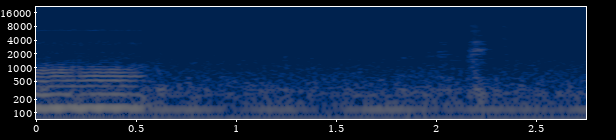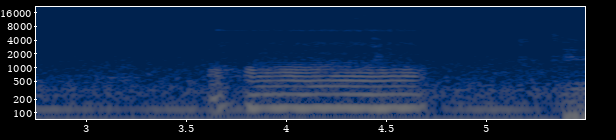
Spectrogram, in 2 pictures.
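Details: Snoring Shih Tzu: two drawn-out, low buzzing snores, each under a second long and about three seconds apart, over a steady faint hum, with quiet breathing between them.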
